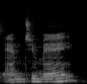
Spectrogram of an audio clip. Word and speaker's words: Mtume: Number 175, I'm only guessing how to pronounce this. I've seen it before. I think it's Mtume.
